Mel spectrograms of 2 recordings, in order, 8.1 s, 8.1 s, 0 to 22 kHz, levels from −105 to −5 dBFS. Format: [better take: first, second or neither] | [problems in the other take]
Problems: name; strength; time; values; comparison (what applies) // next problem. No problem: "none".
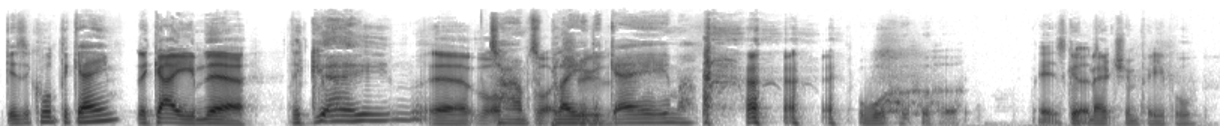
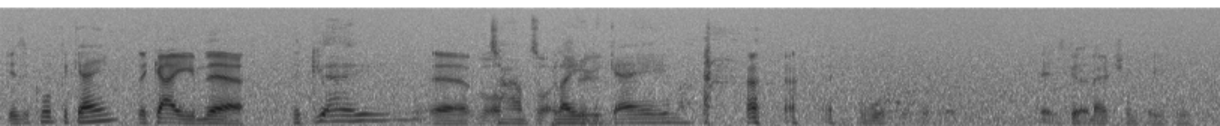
first | hiss; loud; throughout; 10 dB below the speech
